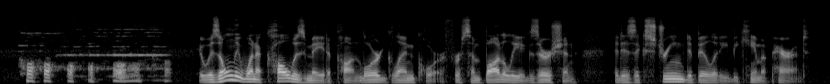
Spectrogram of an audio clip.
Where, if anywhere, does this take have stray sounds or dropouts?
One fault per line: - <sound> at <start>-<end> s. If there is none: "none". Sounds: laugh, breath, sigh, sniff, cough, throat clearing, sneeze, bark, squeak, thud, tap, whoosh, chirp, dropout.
- laugh at 0.2-1.7 s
